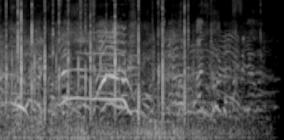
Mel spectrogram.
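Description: Excited high-pitched shouting and cheering of young players celebrating a goal, with a couple of long held shouts about a second in and scattered sharp claps, fading out near the end.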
